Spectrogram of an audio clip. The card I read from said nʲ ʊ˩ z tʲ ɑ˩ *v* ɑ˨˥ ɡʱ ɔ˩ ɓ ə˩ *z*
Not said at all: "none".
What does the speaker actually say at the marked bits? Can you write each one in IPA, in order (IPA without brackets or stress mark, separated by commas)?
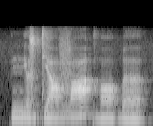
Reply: v, none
